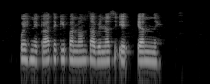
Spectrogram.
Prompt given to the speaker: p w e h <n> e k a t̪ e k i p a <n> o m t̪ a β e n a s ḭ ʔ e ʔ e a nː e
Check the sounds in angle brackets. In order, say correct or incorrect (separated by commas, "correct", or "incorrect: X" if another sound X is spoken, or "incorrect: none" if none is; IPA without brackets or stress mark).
correct, correct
